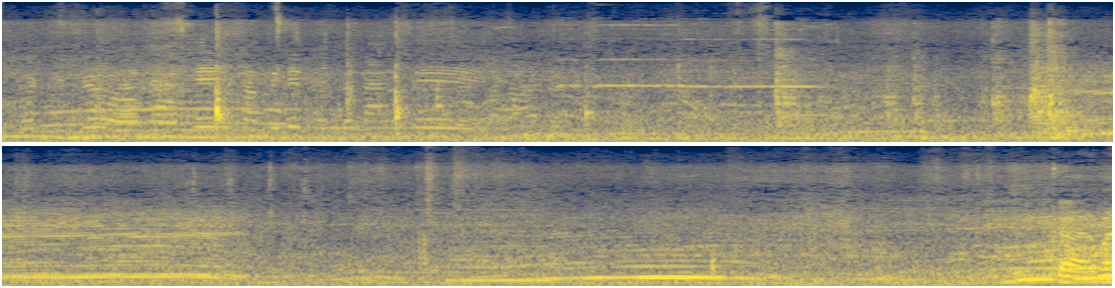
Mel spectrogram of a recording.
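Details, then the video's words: A raging cow in a fight at a crowded morning livestock market in Indonesia: several short, hoarse, arched moos scattered through a noisy scene of clattering and voices. "Ada sapi gelut geger geden"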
